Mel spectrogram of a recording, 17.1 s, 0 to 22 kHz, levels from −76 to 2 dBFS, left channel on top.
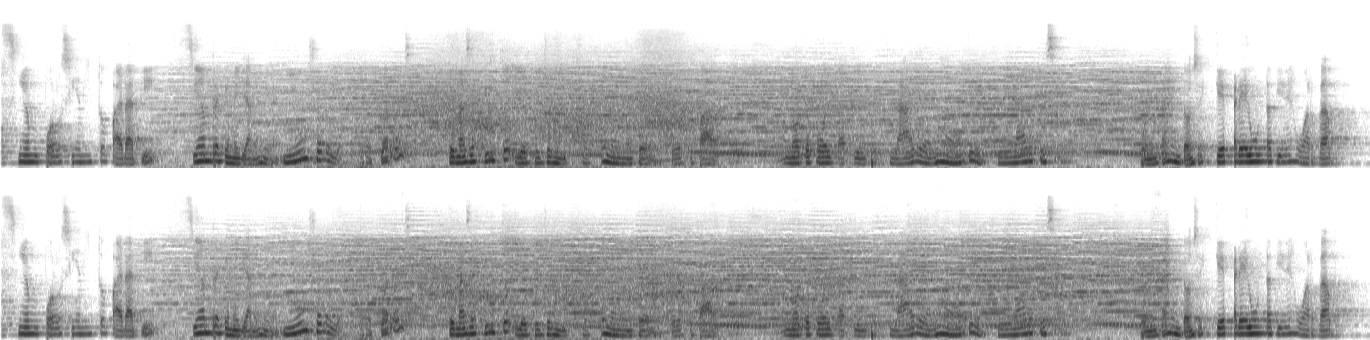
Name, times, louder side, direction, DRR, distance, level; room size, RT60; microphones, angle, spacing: voice 1, 0.0-1.9 2.4-9.4 9.7-13.4 14.2-16.7, equal, ahead, 7 dB, 0.4 m, -21 dB
sound 1, 1.5-14.6, right 2 dB, 55° right, 1.2 m, -26 dB
sound 2, 2.0-9.1, left 2 dB, 60° left, 1.9 m, -32 dB
17.5 x 6.3 x 5.2 m, 1.2 s
head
